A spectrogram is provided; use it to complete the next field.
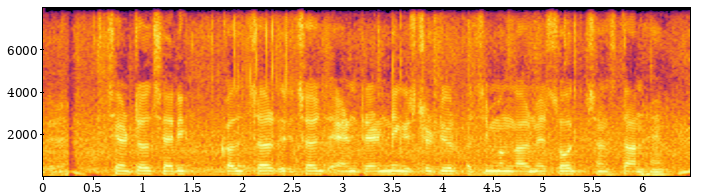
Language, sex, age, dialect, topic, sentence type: Hindi, male, 25-30, Marwari Dhudhari, agriculture, statement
